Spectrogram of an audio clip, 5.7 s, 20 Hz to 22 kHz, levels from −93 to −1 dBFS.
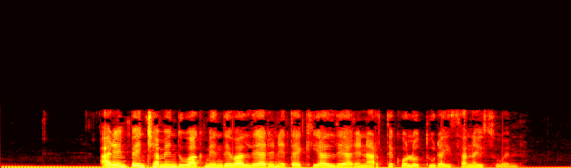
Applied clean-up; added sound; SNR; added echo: none; Bass guitar; 7 dB; none.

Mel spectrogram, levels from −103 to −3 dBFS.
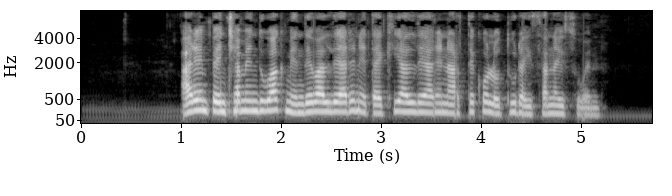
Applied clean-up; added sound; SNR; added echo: neural mask model DeepFilterNet 3.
